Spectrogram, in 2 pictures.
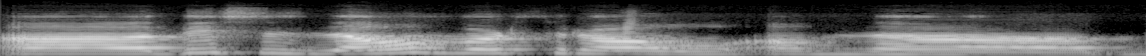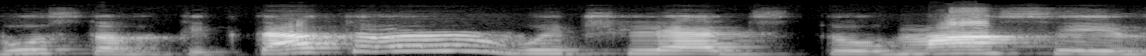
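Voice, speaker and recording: A woman's fairly high, bright, sharp voice at a very slow pace, with ordinary pitch variation and audible room echo. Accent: Albanian. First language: Albanian. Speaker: PhD researcher. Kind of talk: conference presentation. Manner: halting, many fillers.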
